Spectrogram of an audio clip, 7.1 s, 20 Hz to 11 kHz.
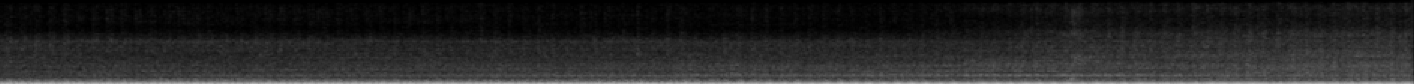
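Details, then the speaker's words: Yamaha R1 with crossplane four-cylinder engine, after repairs: even, lumpy crossplane burble, steady and clean with smooth pulses and no ticks or knocks; healthy idle and revs. "just can't beat that sound to me in my eyes it it has like the classic sound of what the Ducatis the original 996 series Ducati sound like"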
